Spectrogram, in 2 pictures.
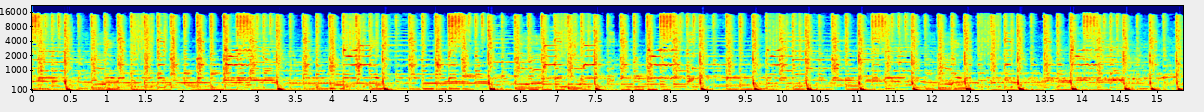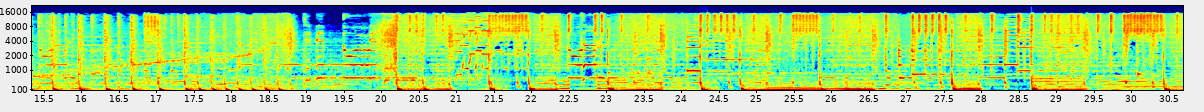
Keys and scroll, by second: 11.6 ctrl+alt+z.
